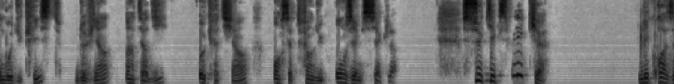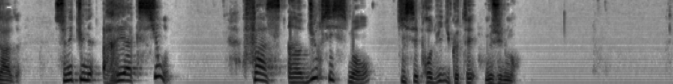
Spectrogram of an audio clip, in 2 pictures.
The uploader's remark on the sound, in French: Conférence réalisée par Academia Christiana lors du colloque «Reconquérir les esprits et les coeurs» en aout 2017 à Sées - Normandie.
